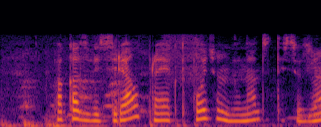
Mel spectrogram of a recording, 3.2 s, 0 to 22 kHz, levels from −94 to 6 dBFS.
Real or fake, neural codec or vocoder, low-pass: real; none; 7.2 kHz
